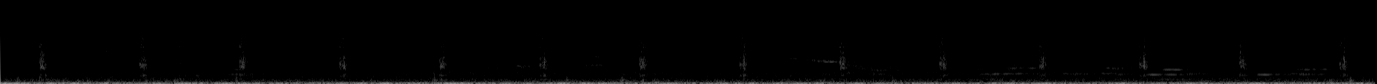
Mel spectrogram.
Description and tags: Clock Ticking
A Zoom H6 recorder was used, with the XY Capsule to get a better range of the clock when held very close to it. The clock is made out of wood with two steel arms and a plastic seconds arm.
Ticking-Clock, OWI, Ticking, Clock, Time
